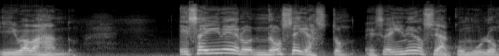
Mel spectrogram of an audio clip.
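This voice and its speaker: Very wide pitch swings, long and frequent pauses, and a moderate pace. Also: man. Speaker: political commentator. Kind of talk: political analysis discussion.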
